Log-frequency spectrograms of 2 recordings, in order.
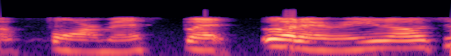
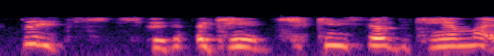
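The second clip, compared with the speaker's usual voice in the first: mock sobbing plea; 3 semitones higher than usual. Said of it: "you guys sit here and be like".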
